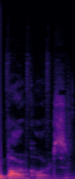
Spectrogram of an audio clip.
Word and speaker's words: barre: Barre chords can be pronounced barre chords or simply bar chords.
